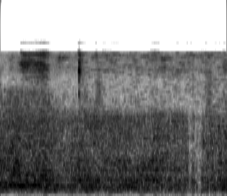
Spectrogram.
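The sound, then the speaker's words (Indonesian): A loud, steady roar of a Lion Air airplane passing overhead fills the whole stretch, a broad rushing rumble that holds constant without pause and carries no voices. “barusan ada ini ya iklan dari pesawat sponsor kita dari Lion Air”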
